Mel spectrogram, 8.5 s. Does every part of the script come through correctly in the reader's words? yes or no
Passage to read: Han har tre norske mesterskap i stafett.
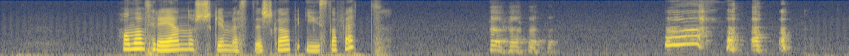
yes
